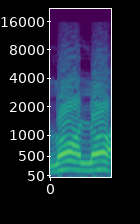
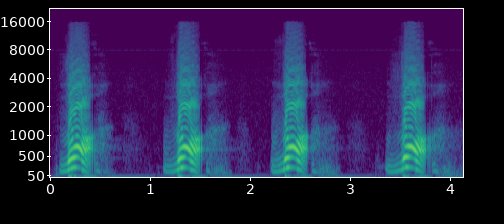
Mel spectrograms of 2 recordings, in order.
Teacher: மூணாவது வா, நீங்கள் லோ லோ அப்படின்னு சொல்லுவாங்க, அதுக்கு அப்படி சொல்லக்கூடாது, வா வா வா வா, சரிங்களா? நீங்கள் லான்னு சொல்லும் போது நாக்குள்ளே போயிடும், அது நுனி நாக்கு வச்சு சொல்லுங்க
